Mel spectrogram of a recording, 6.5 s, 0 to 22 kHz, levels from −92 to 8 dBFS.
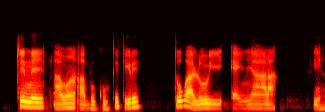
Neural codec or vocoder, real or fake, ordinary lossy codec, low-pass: codec, 16 kHz, 2 kbps, X-Codec, HuBERT features, trained on general audio; fake; none; none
